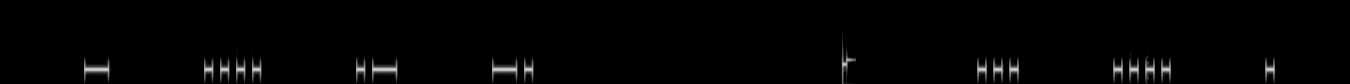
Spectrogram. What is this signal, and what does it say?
Morse code, heard as a keyed tone, about 15 wpm, spaced as for 7 wpm, 700 Hz. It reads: THAN SHE
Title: 4x Character Spacing - Top 100 Words - 15wpm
